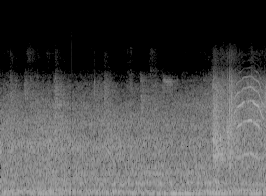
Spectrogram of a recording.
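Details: Tabby cat in labour giving birth to kittens: after a stretch of low droning background noise, one clear wavering meow rises and falls in the final second.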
